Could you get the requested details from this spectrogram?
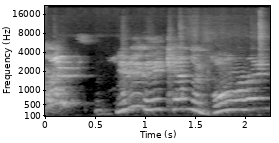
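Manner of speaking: high-pitched incredulous question; real disbelief. Real, not acted. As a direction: shoot up high, astonished. Friend reacts in disbelief.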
